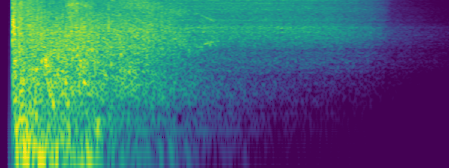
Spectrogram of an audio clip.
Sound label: Purification Machine Explosion; Warframe; Nineteeen Ninety Nine; Infested Survival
